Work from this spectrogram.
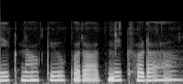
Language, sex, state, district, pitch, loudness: Hindi, female, Jharkhand, Ranchi, 190 Hz, -14 LUFS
